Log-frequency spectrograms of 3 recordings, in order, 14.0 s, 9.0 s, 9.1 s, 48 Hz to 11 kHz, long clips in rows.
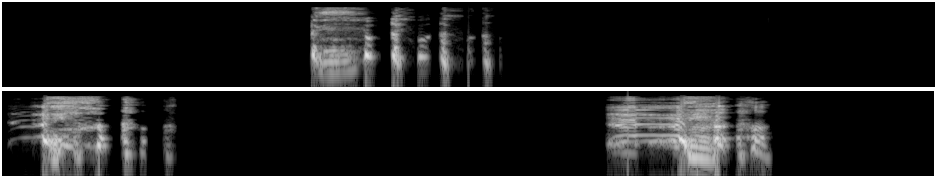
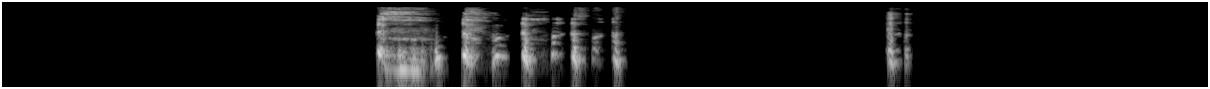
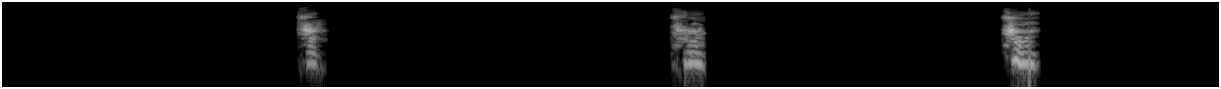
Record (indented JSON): {
  "three_cough_length": "14.0 s",
  "three_cough_amplitude": 29204,
  "three_cough_signal_mean_std_ratio": 0.28,
  "cough_length": "9.0 s",
  "cough_amplitude": 27669,
  "cough_signal_mean_std_ratio": 0.23,
  "exhalation_length": "9.1 s",
  "exhalation_amplitude": 13340,
  "exhalation_signal_mean_std_ratio": 0.18,
  "survey_phase": "beta (2021-08-13 to 2022-03-07)",
  "age": "45-64",
  "gender": "Female",
  "wearing_mask": "No",
  "symptom_cough_any": true,
  "symptom_fatigue": true,
  "symptom_loss_of_taste": true,
  "symptom_other": true,
  "symptom_onset": "10 days",
  "smoker_status": "Never smoked",
  "respiratory_condition_asthma": false,
  "respiratory_condition_other": false,
  "recruitment_source": "Test and Trace",
  "submission_delay": "2 days",
  "covid_test_result": "Positive",
  "covid_test_method": "ePCR"
}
